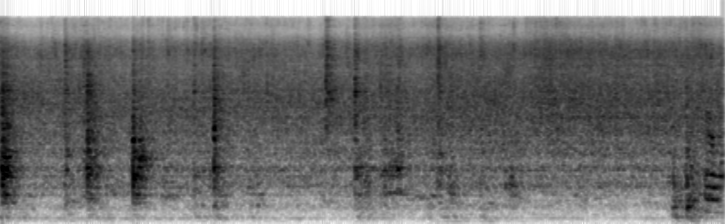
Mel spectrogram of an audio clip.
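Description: Crab legs fry in butter with a steady, close hiss of sizzling, broken by scattered pops and crackles throughout, and no voices.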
